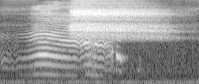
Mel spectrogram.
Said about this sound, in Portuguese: Os bebés choram quando estão com fome. Os bebés choram quando estão cansados.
